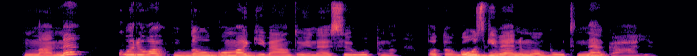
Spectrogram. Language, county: Lithuanian, Panevėžys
